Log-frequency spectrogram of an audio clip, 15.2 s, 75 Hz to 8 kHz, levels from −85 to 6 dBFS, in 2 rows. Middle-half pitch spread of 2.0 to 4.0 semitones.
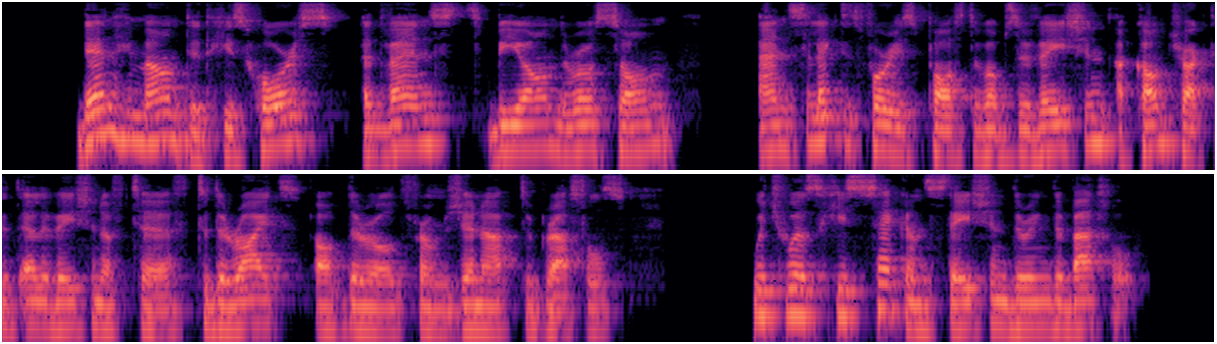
No: wide, 5.6 semitones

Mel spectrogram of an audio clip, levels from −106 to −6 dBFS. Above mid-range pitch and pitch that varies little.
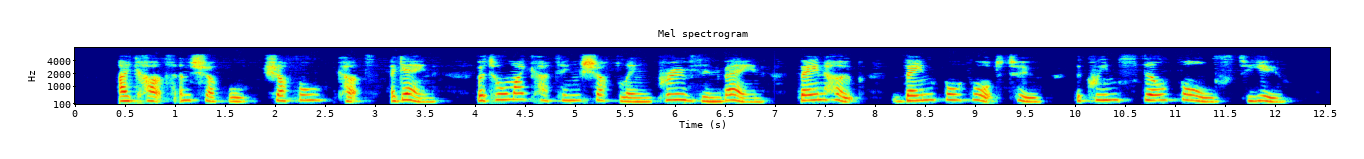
No: very high, 260 Hz; average, 4.5 semitones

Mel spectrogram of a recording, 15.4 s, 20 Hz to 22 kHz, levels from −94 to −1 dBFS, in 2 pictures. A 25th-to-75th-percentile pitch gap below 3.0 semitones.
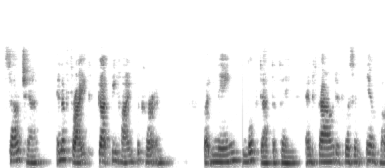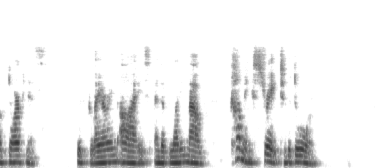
Yes: narrow, 2.4 semitones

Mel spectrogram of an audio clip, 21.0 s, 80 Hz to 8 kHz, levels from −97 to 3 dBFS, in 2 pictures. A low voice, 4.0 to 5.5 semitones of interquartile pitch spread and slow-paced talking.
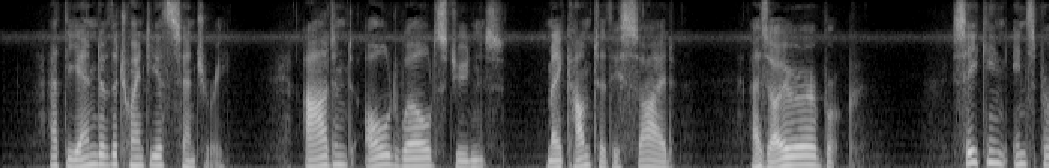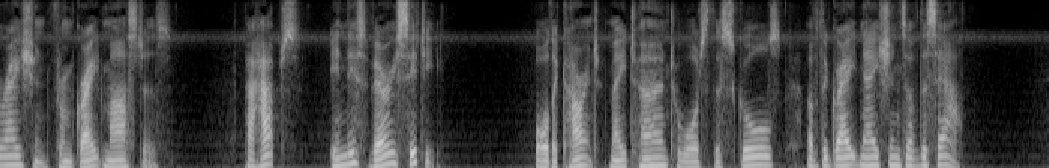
Yes: low, 130 Hz; average, 4.4 semitones; slow, 130 wpm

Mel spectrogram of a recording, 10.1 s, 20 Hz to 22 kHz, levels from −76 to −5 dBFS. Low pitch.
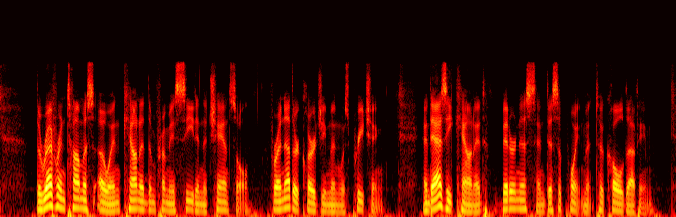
Yes: low, 110 Hz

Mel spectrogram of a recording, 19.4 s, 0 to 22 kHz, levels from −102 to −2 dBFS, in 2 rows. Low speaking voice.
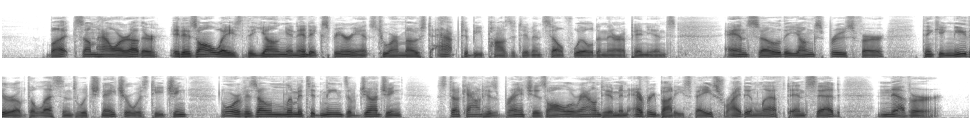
Yes: low, 105 Hz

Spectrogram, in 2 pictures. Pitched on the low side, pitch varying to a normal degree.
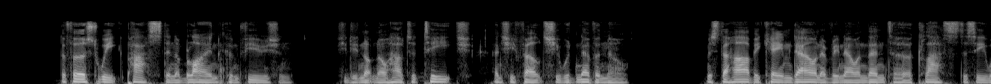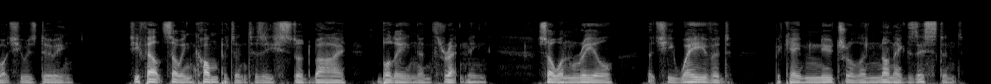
No: low, 100 Hz; narrow, 2.1 semitones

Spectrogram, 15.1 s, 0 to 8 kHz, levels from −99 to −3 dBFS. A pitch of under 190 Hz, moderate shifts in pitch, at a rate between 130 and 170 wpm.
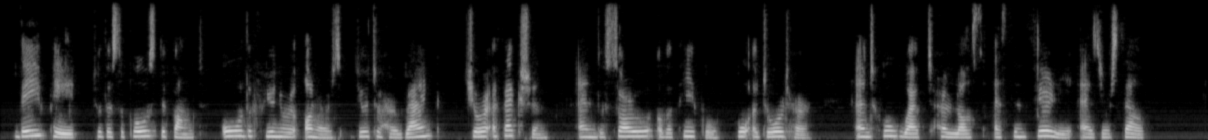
No: high, 225 Hz; average, 4.4 semitones; average, 140 wpm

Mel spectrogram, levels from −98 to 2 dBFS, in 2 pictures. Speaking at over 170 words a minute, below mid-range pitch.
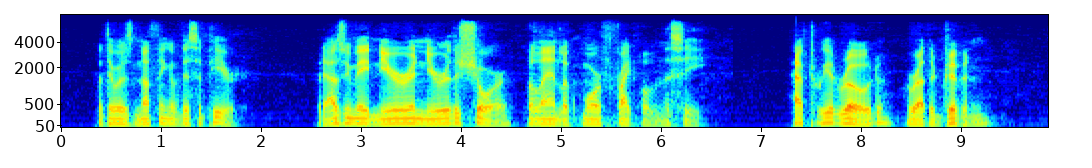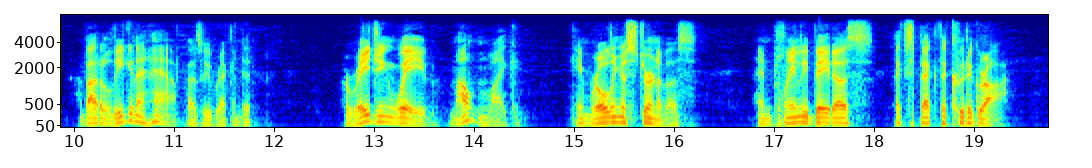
Yes: average, 180 wpm; very low, 85 Hz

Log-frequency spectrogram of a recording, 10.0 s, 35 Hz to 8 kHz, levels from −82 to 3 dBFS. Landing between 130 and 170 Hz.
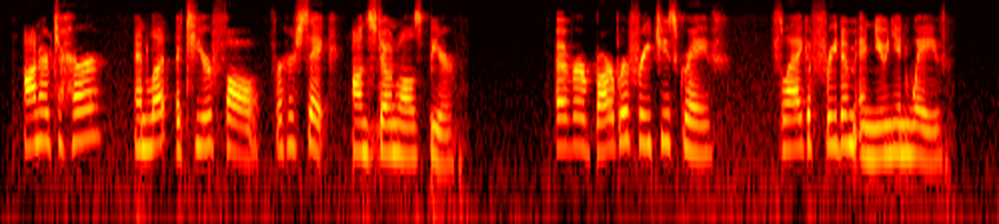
No: high, 225 Hz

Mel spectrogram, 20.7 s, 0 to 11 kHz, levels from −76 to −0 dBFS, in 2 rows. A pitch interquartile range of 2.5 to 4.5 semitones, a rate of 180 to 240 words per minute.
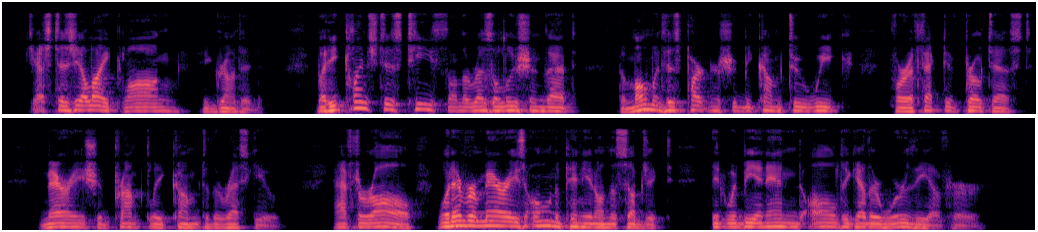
No: average, 3.5 semitones; average, 150 wpm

